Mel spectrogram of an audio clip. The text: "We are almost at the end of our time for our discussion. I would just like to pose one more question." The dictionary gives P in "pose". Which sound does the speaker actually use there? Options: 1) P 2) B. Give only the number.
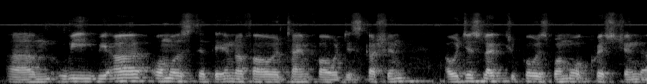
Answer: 1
